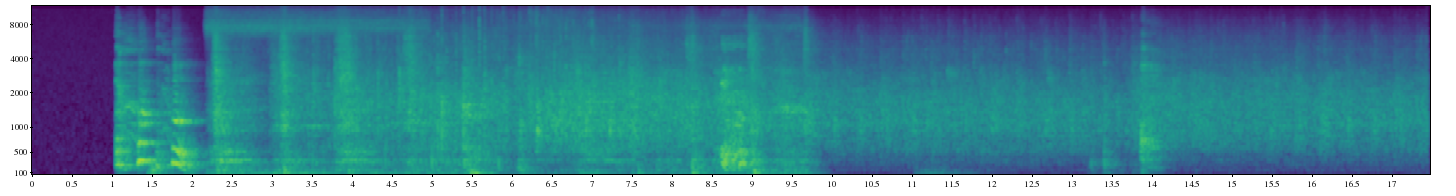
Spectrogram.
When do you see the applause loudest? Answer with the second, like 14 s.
7 s.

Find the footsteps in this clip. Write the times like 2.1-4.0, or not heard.
2.2-9.8.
